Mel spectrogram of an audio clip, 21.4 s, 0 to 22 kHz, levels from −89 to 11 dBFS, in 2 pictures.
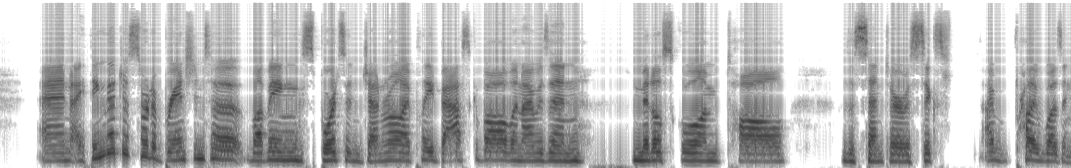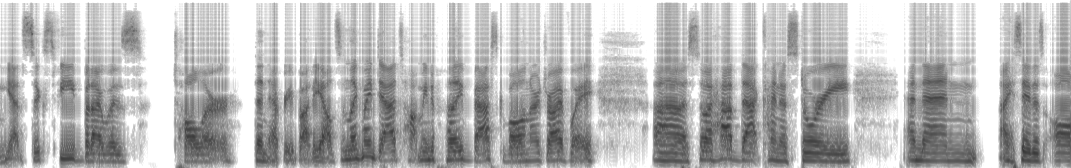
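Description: A block size mismatch (padded) runs through this speech clip from start to finish: one stage hands over blocks shorter than the next stage expects to read, and the shortfall in every block is made up with zeros. Those silent slivers recur at 91.9 Hz, giving a steady buzz under the speech at that rate, and because each block carries only part of its length in real audio, the speech plays at 0.919 times normal speed while keeping about its usual pitch.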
